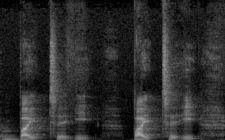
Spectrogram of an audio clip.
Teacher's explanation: I can link that together with the flap t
